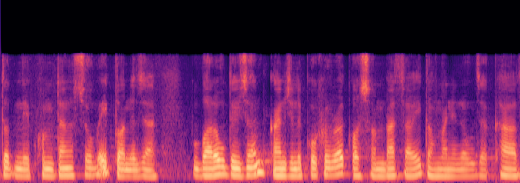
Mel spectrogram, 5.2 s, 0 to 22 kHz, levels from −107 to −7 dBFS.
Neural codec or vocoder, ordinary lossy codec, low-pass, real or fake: codec, 16 kHz, 1 kbps, X-Codec, HuBERT features, trained on general audio; none; 7.2 kHz; fake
